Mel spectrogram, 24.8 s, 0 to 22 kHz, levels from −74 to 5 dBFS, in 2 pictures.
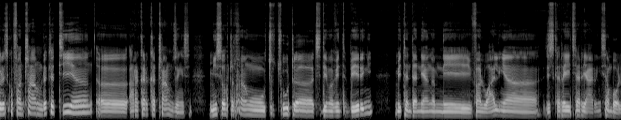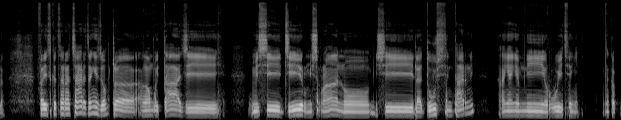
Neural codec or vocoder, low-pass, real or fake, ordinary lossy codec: vocoder, 44.1 kHz, 128 mel bands every 256 samples, BigVGAN v2; none; fake; none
